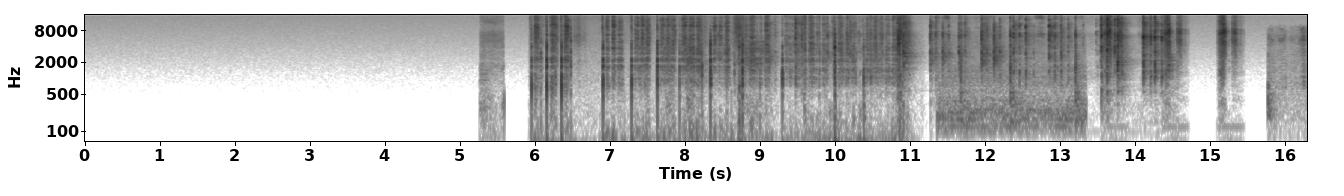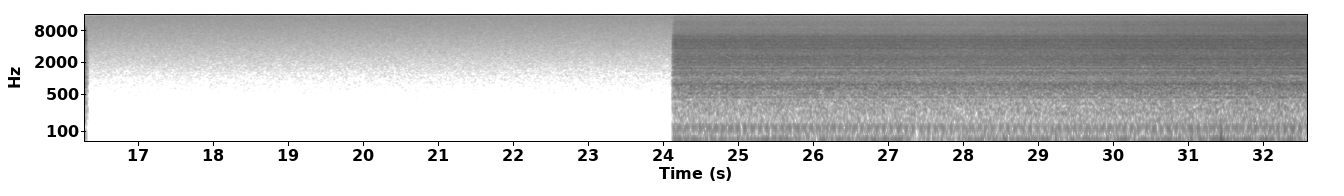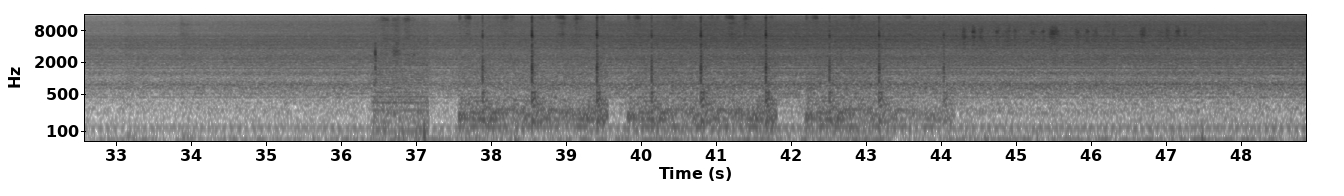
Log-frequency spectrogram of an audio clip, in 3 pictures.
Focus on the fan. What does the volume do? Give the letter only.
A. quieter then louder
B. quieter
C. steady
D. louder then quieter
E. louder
E.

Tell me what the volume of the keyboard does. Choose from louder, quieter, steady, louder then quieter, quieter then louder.
louder.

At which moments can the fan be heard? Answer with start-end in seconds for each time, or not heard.
24.1-48.8.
